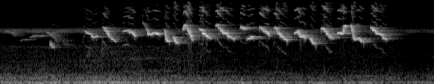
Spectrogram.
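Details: White-eye song, meant to get other white-eyes singing along: a rapid, high, sweet twittering run of slurred whistled notes lasting about three seconds, over a faint steady high whine.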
